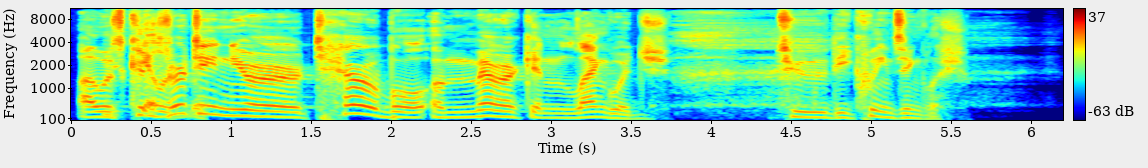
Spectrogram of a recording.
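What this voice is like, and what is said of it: Poor put-on English accent. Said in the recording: “my terrible English accent”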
